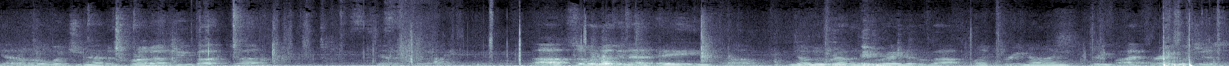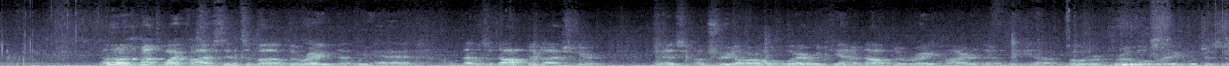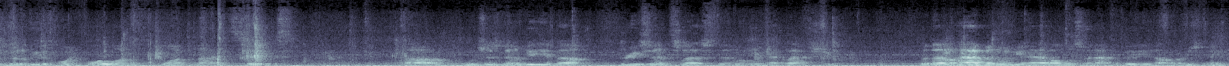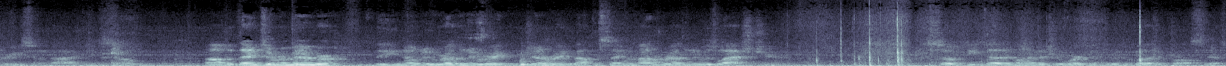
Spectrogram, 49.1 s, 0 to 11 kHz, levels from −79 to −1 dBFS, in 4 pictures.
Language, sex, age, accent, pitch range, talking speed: English, male, 40-59, American, 85-105 Hz, 165 wpm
